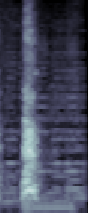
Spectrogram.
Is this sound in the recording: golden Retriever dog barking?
yes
